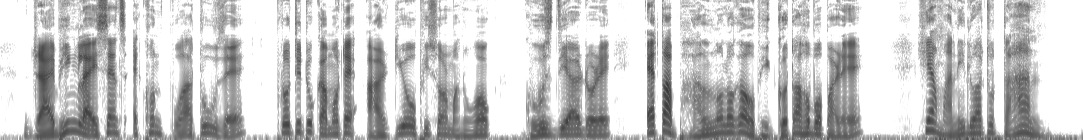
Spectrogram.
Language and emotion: Assamese, disgusted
